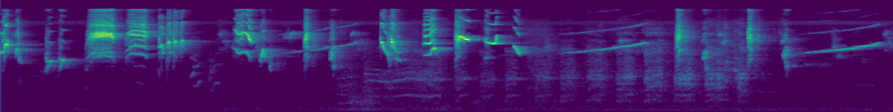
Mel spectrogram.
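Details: Oriental magpie-robin as a bait recording to make another bird sing: an eager, emotional stream of high chirps, buzzy notes and rising whistles, ending in long upward-slurred whistles with short gaps between them.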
